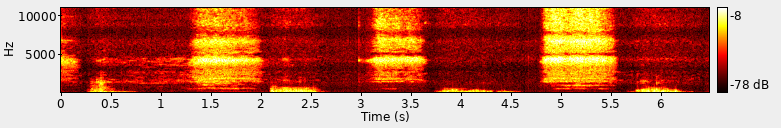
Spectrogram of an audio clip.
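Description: A person breathing, about four breaths in a row, each a high hiss followed by a lower, duller puff.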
